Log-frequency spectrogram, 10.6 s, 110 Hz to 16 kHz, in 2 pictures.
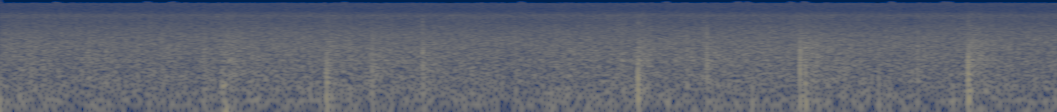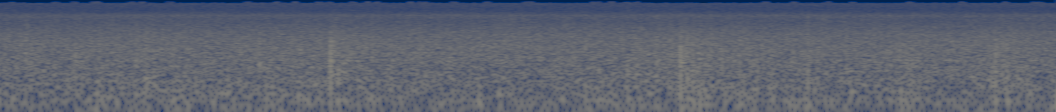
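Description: Steady hiss with a few faint clicks scattered through it: the background noise of an old 1950s film soundtrack with no narration or effects.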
